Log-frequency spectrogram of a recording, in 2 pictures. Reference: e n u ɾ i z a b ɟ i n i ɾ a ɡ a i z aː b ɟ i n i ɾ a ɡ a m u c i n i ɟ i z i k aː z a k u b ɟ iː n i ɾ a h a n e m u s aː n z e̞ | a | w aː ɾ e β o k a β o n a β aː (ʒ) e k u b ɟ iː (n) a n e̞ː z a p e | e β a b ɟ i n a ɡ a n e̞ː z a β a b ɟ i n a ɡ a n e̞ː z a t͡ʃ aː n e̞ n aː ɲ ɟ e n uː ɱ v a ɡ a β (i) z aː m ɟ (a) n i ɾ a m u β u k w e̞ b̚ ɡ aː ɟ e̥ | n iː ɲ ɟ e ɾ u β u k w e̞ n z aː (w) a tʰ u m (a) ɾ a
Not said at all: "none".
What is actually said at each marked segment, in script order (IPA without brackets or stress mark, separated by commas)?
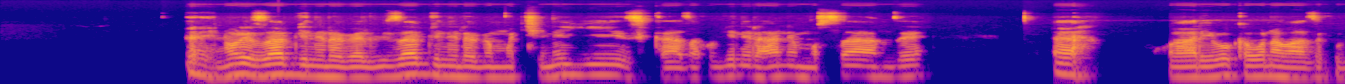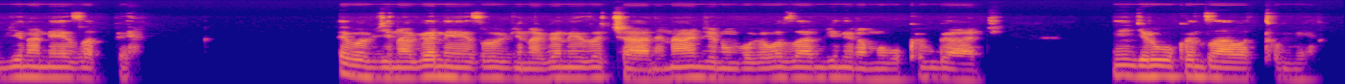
z, n, a, i, β, i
